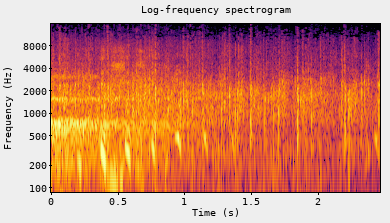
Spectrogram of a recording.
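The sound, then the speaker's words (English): An audience claps in a dense, steady burst throughout, the many overlapping hand claps blending into a continuous rattle, with a few brief swooping voice cries near the start. “Please don't clap. Please refrain from clapping until all the”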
